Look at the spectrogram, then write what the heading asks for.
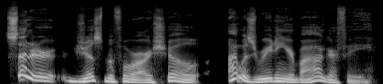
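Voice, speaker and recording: An actor playing a polite radio host who gently probes his political guests in a conversational interview style. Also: mid-range voice, sing-song, normal speed, dry recording, studio quality. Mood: polite, curious. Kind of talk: pseudo-radio play interview.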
